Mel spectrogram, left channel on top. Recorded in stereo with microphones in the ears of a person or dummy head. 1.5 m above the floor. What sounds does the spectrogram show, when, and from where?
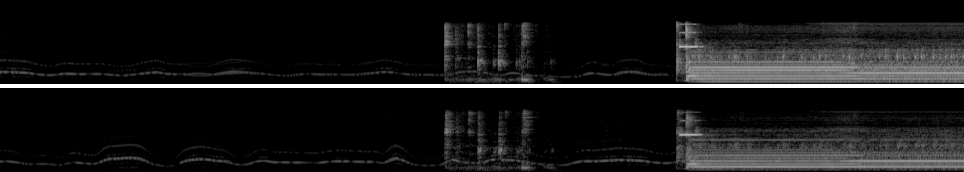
4.4 s a rattle: 60° left (ahead or behind), 1.2 m
6.8 s a microwave: 60° left (ahead or behind), 0.5 m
